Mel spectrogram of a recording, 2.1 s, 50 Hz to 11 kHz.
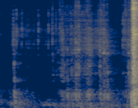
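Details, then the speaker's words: IHC H4 magneto taken off a parts Farmall MD, cleaned and overhauled for a TD-6 crawler, turned by hand on a spark tester; light ticking, then a sharp snap as the stiff impulse coupling releases: normal, with strong blue-white spark. "This is pretty stiff. The impulse is pretty stiff, but I am getting spark there."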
